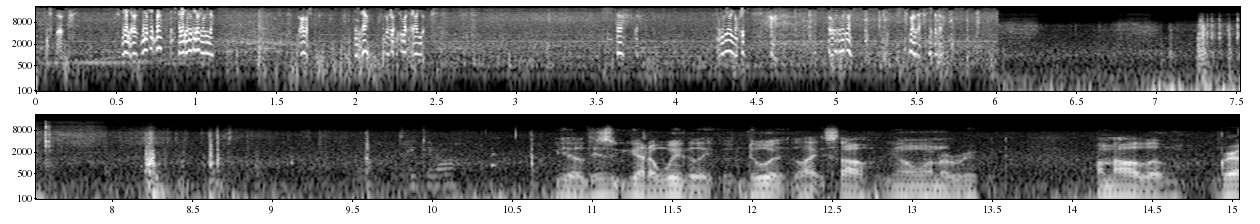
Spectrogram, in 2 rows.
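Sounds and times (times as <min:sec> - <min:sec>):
short chirping calls: 0:00.0 - 0:02.5, 0:03.5 - 0:06.0.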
